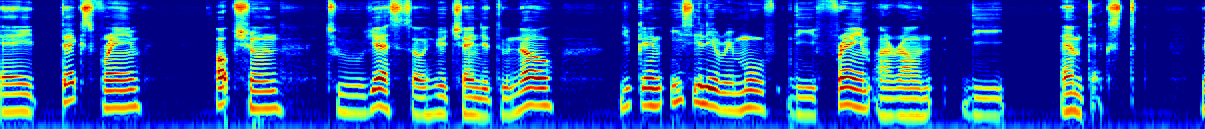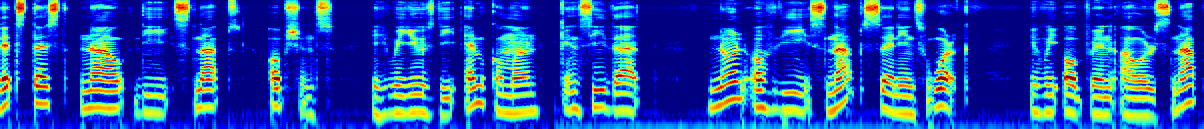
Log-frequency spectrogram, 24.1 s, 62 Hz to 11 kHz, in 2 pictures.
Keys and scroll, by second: 12.5 Escape, 13.5-14.5 typing, 16.3 Escape, 18.9 m, 19.3 space.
